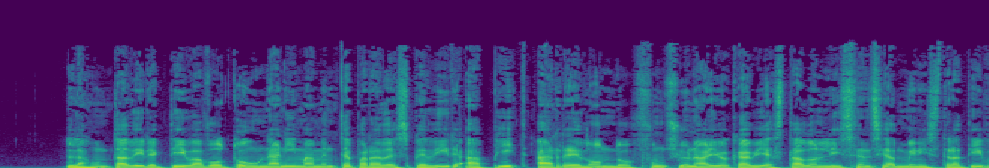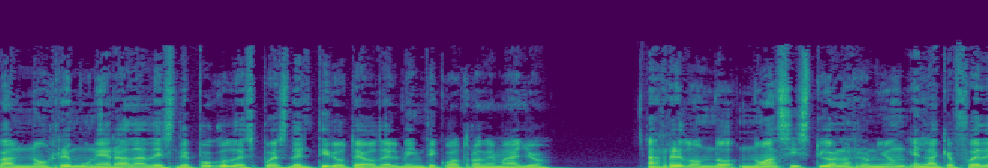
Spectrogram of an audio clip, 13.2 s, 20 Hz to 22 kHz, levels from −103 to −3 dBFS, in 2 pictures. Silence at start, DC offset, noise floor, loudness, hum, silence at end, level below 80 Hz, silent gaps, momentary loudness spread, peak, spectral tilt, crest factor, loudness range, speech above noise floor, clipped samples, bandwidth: 0.45 s; under 0.1%; -61 dBFS; -23 LUFS; none; 0 s; -52 dBFS; none; 3 LU; -6 dBFS; -6.5 dB/octave; 18 dB; 1 LU; 39 dB; under 0.1%; 16 kHz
